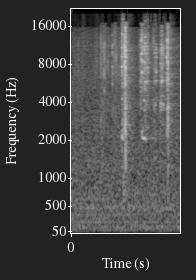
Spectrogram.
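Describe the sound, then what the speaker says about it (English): Scissors cut through plastic wrap in about three quick, crisp snips, close and fairly quiet. "I am going to use some scissors right here to cut this"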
